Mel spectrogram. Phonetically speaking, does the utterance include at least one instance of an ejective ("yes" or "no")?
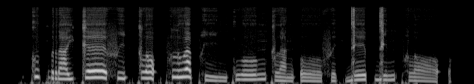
no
